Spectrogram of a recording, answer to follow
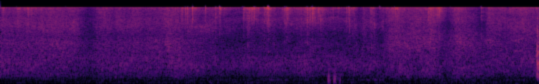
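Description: Pressurized detail keg's spray gun misting rinseless wash solution onto a car's glass and paint: a steady, fairly quiet spray hiss. A short low thump about five seconds in.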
